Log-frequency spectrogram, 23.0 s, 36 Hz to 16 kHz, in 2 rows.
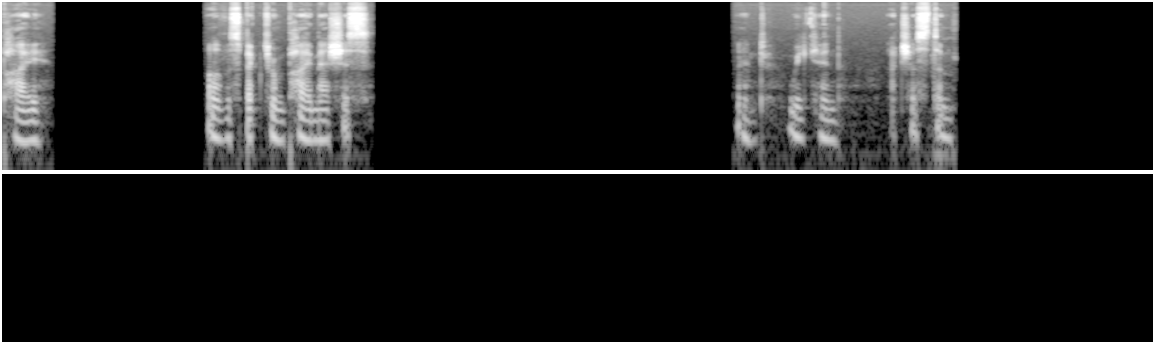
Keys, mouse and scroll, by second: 1.1-4.1 middle drag, 4.1-6.5 drag, 6.5-8.5 middle drag, 8.5 click, 9.6-10.1 scroll up 2, 10.1-11.6 alt+middle drag, 11.6 scroll down 1, 11.9 scroll up 1, 13.1-16.2 middle drag, 16.8 click, 20.5-23.0 middle drag.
